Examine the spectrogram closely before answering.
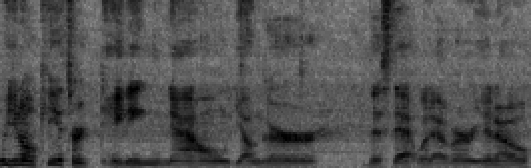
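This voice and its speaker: A man speaks very slowly while noticeable background noise carries on behind him. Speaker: podcast host. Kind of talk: casual monologue.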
